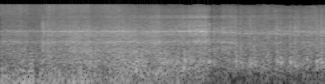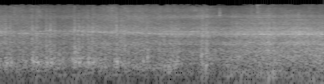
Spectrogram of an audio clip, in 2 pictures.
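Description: Meitetsu rapid limited express electric train passing through at speed: a steady rush of wheels on rail and cars going by, with a faint high whine throughout.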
